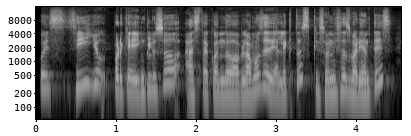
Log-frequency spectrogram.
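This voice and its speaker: A woman's voice: mid-range voice, animated, normal speed. A woman from Aguascalientes with a Mexican accent, a guest on a podcast. She talks thoughtfully and uses many fillers. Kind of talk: casual chat.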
